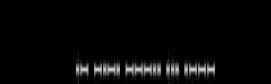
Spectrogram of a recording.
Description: Morse code, heard as a keyed tone, about 50 wpm, 700 Hz. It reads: AC8SJ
